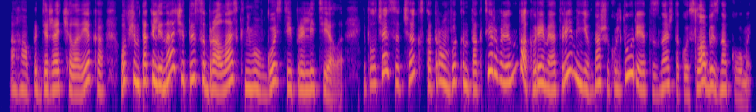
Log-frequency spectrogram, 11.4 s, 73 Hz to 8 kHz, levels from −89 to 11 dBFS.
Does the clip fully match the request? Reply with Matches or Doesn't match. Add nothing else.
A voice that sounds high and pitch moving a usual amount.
Doesn't match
